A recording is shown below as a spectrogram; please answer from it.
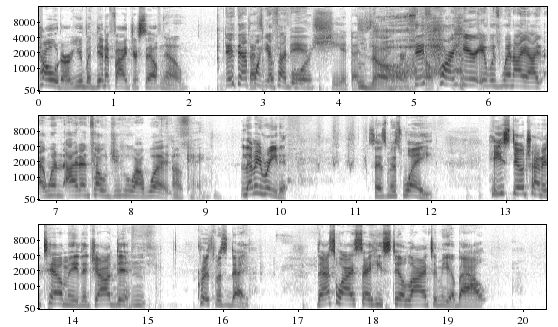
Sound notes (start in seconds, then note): none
